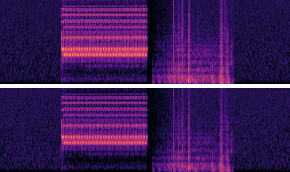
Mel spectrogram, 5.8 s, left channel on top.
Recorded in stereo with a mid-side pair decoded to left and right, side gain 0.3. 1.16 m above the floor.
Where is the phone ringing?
60° left.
